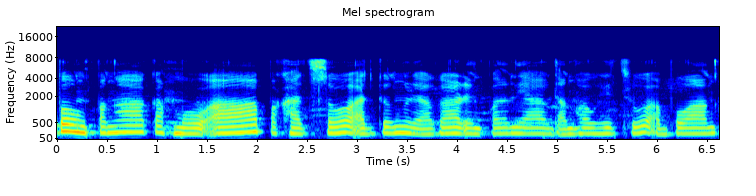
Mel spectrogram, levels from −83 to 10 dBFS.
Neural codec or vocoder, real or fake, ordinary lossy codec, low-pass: none; real; none; none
